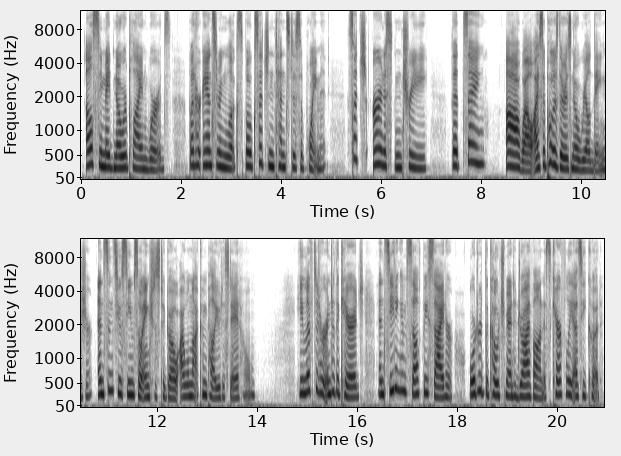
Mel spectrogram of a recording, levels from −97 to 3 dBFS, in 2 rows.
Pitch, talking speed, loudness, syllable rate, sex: 250 Hz, 190 wpm, -17 LUFS, 5.8 syllables/s, female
